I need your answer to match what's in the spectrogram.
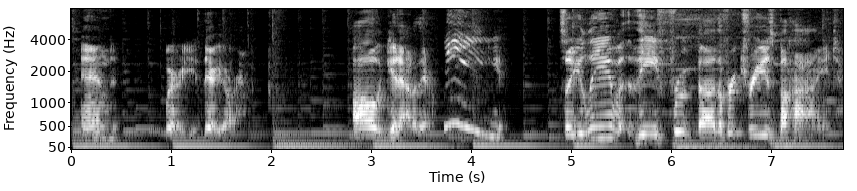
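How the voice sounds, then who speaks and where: A man running a tabletop game as game master for a live chat, narrating casually and haltingly as he improvises aloud. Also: medium pitch, sing-song, bright, forceful tone. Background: music.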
